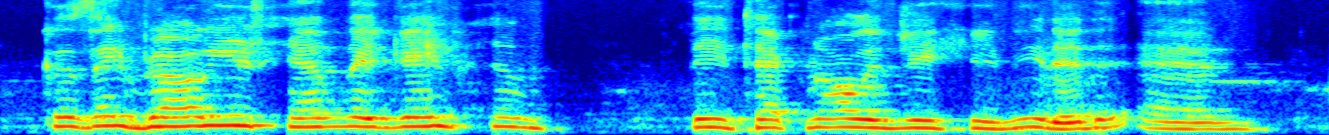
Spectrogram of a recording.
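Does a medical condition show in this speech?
Yes: cerebral palsy; from birth, cannot type.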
